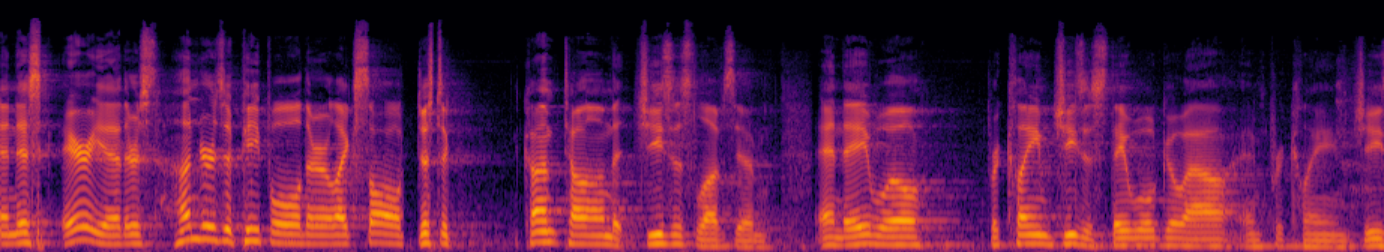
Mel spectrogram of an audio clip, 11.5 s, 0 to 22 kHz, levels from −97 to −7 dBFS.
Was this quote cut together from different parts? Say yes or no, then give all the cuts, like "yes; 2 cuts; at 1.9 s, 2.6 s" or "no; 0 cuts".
yes; 2 cuts; at 3.3 s, 6.7 s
